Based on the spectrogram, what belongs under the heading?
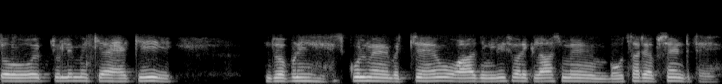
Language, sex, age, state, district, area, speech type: Hindi, male, 18-30, Rajasthan, Ajmer, urban, conversation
